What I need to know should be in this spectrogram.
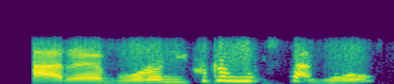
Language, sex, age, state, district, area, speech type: Bodo, female, 60+, Assam, Udalguri, urban, conversation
